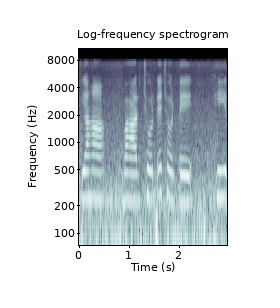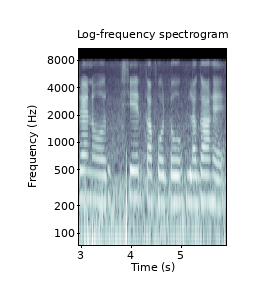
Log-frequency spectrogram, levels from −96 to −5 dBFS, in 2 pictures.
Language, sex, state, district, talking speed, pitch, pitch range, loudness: Hindi, female, Haryana, Jhajjar, 110 wpm, 225 Hz, 215-240 Hz, -16 LUFS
